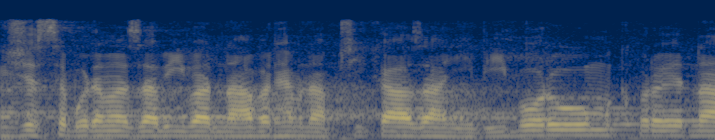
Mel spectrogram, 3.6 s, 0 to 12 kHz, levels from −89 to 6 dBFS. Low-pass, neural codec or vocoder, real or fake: 7.2 kHz; none; real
